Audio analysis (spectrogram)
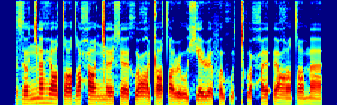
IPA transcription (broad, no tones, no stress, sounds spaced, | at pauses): z ʌ ŋ͡ǀ a ɦ ɛ u̯ tˤ ɛ dˤ ɑ ħ ɑ ŋ͡ǀ ɜ ɬ ɜ x o ʕ ɛ ʈ o tˤ a ɭ o ɕ ɛ ɭ ɜ f ʌ xʷ ɜ ǀʰ o ħ ɜ ʔ ɜ ʕ a tˤ ɛ m a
